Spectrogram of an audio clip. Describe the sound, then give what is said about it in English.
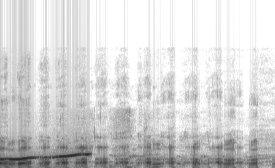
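A thin whistle imitating Pinocchio's growing nose slides steadily upward in pitch for just under a second, while several people snicker and laugh throughout and keep laughing after it stops. “What I'm going to do is imitate Pinocchio with a whistle sound.”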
